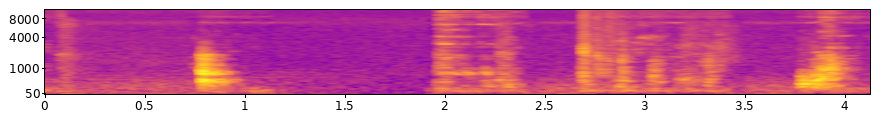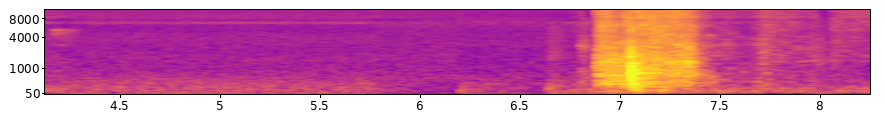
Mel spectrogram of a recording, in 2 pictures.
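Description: Mostly quiet, with a few brief faint knocks and rustles of handling. Near the end comes a short, louder rustle of a paper towel being pulled and handled.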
